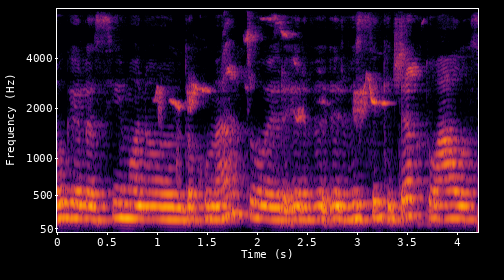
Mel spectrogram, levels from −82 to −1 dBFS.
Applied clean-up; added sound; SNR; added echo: none; Bird; 15 dB; reverberation time 0.6 s.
